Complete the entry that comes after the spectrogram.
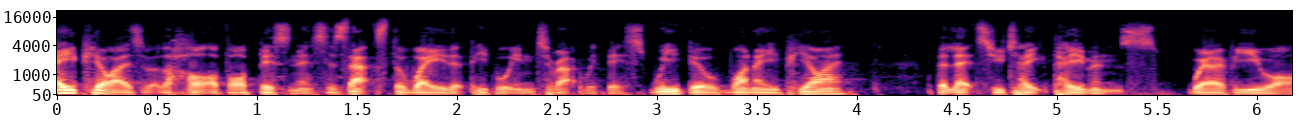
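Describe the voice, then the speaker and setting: A man's very deep, low voice with vocal fry and an English accent, very fast pace and ordinary pitch variation. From London, England. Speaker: software engineer, conference speaker. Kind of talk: conference talk. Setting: stage with audience.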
